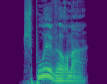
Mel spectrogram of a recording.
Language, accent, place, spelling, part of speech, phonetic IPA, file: German, Germany, Berlin, Spulwürmer, noun, [ˈʃpuːlˌvʏʁmɐ], De-Spulwürmer.ogg
- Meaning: nominative/accusative/genitive plural of Spulwurm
